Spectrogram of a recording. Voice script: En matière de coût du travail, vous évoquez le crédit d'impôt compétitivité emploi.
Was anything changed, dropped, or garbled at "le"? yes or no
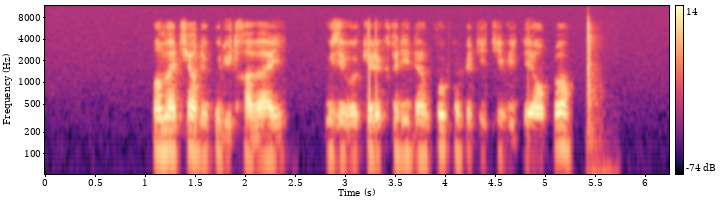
no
